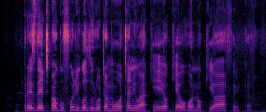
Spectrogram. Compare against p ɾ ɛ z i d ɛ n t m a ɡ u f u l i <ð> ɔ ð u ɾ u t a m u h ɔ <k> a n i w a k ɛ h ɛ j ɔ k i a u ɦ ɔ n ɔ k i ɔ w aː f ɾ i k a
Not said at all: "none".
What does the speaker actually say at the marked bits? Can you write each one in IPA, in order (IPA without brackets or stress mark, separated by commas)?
ɣ, t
